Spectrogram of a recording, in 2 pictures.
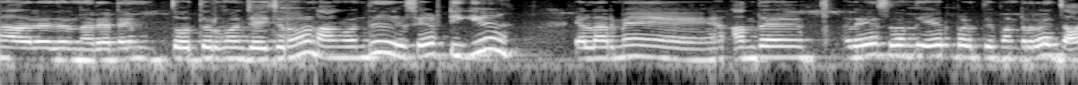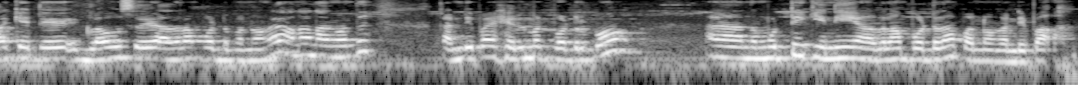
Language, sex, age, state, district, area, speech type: Tamil, male, 18-30, Tamil Nadu, Perambalur, rural, spontaneous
